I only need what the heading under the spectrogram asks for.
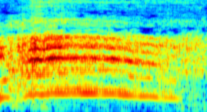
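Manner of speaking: excited, very high, loud shriek.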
